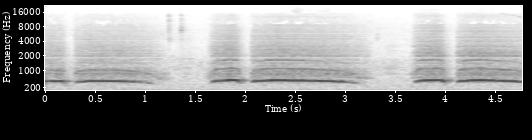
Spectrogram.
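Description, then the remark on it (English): A bird call flute blown in three calls, each a short piping note followed by a longer steady one that sags slightly in pitch at the end, with a breathy, airy edge and no talking. “So there's a lot of other flutes that I could now blow, for instance this one.”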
